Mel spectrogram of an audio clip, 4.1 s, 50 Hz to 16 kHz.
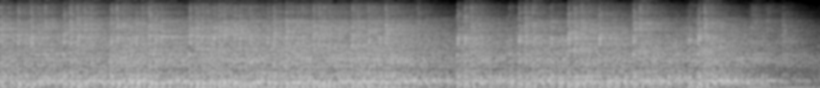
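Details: Stihl FS 91 R line trimmer: small engine starts and idles rough and uneven but will not take throttle or rev; carburetor trouble suspected.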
